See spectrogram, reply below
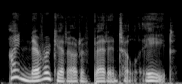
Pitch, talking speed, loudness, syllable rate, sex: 185 Hz, 265 wpm, -18 LUFS, 6.3 syllables/s, female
